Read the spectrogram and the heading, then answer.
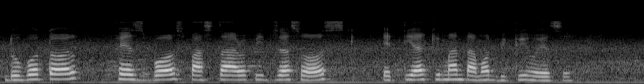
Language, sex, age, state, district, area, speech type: Assamese, female, 18-30, Assam, Kamrup Metropolitan, urban, read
